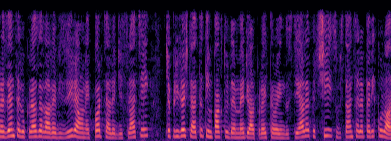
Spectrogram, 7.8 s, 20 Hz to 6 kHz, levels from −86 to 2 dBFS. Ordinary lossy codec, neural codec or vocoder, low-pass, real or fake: none; codec, 16 kHz, 8 kbps, FreqCodec, larger model; 5.4 kHz; fake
